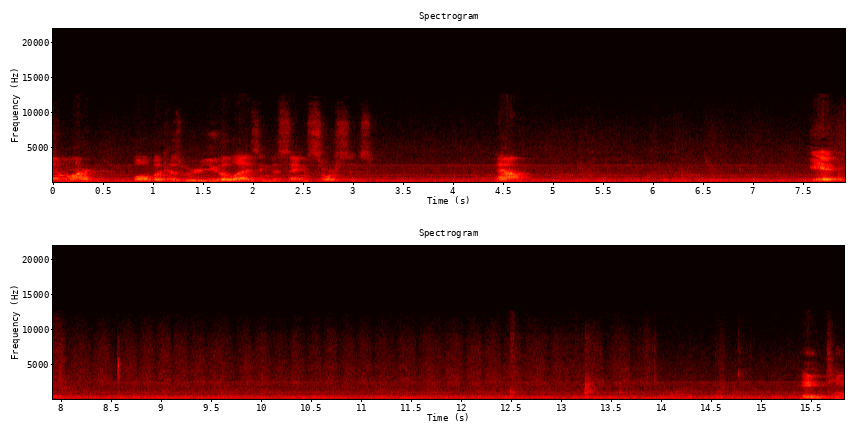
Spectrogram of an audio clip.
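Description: A man speaks calmly, in short bursts with pauses.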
